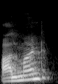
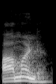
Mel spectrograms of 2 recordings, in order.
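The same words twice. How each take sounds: First: An L sound is heard in the word. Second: No L sound is heard in the word. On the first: The speaker calls it wrong. "Almond is wrong pronunciation" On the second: The speaker calls it right. "The correct one is almond because L is silent"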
